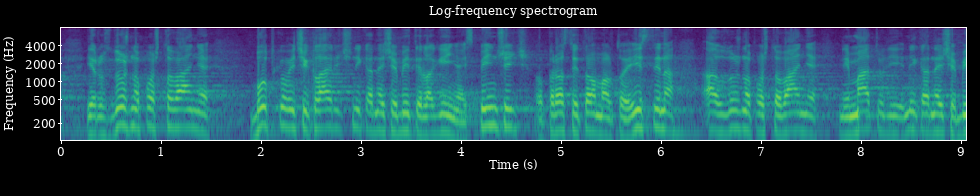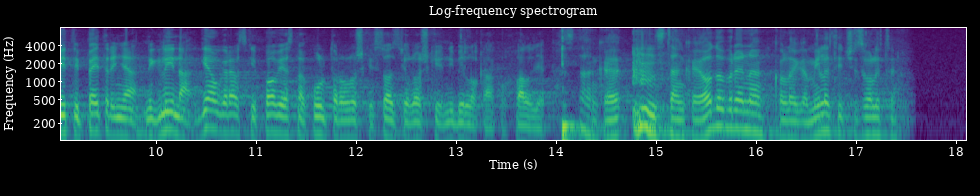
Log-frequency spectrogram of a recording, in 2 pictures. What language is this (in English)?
Croatian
